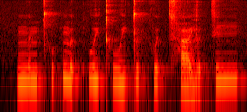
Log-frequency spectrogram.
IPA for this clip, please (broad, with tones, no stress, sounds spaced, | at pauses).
ŋ ɵ˨˧ n t̪ʰ ʊ˨˥ k̚ n̪ ɐ˨˥ t̚ kʷ e˧ j kʰ uː˨ j t̪ ɵ˧ t̚ f ɵ˨˥ t̚ t͡sʰ aː˨˩ j ɵ˨ t̚ s iː˥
